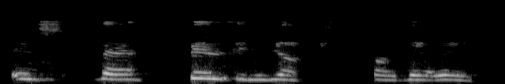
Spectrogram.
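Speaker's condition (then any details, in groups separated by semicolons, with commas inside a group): Cerebral palsy; did not cry or breathe at birth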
